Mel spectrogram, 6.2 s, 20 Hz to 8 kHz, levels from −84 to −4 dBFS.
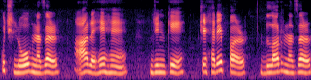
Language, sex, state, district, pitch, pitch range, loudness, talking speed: Hindi, female, Himachal Pradesh, Shimla, 225 Hz, 215-235 Hz, -15 LUFS, 105 wpm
